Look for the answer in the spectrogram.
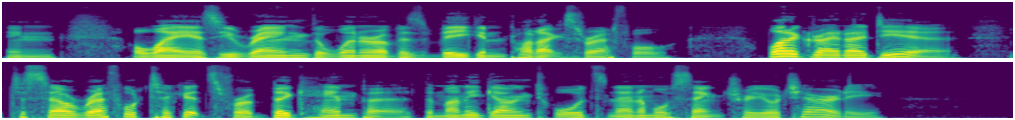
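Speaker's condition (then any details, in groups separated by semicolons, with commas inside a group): No condition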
